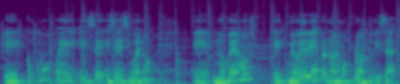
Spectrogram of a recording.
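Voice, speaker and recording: An interviewer asking gentle follow-up questions and affirming what the guest says. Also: medium pitch, animated, normal speed, faint music behind. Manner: supportive, short affirmations. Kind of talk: conversational interview.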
